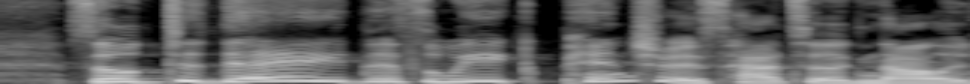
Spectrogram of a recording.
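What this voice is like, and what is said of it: Usual voice. Nothing is said of it.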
